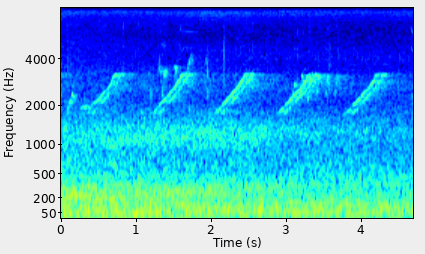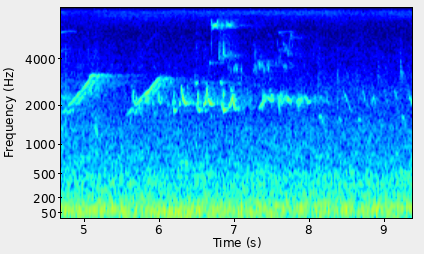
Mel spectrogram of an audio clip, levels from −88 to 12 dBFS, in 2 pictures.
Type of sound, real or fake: real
